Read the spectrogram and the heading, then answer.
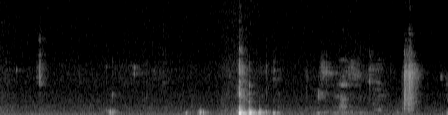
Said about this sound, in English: First, I want to get another sip off my Coke here.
